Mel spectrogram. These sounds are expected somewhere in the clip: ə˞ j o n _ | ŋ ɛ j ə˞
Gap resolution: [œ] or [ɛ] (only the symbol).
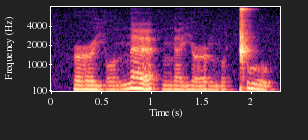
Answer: ɛ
